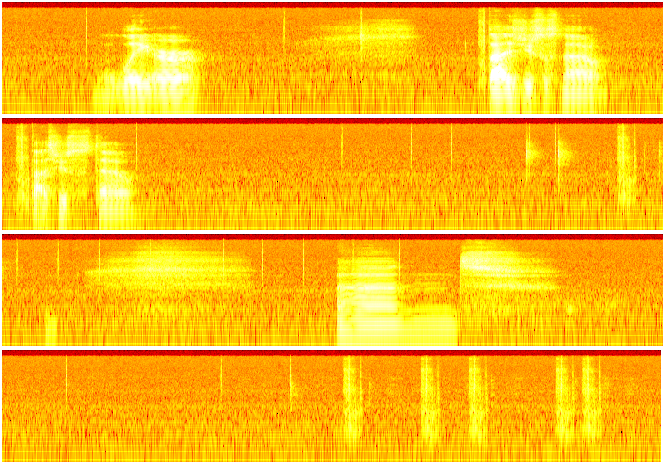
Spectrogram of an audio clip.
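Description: Short menu clicks tick as a list scrolls.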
